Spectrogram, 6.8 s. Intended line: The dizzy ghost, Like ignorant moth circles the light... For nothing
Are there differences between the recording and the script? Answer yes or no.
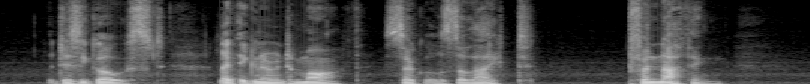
no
